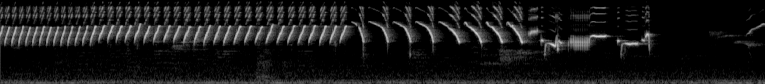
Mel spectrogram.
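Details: Canary song with luxurious rolling, used as a lure to provoke other canaries into singing. A fast, even high trill of rapid repeated notes gives way to slower, downward-slurred whistles, then a few short buzzy notes before falling silent.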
